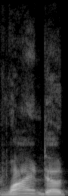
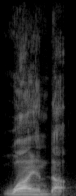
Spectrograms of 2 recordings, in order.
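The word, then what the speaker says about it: Wyandotte: Wandote, Michigan. Is that how you say it? Wand dot.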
